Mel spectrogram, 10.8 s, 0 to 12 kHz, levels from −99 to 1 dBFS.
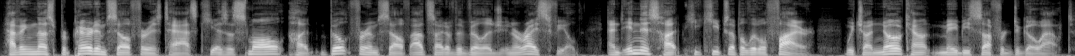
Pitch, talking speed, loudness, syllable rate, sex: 110 Hz, 240 wpm, -22 LUFS, 5.7 syllables/s, male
